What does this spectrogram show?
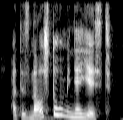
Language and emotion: Russian, positive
